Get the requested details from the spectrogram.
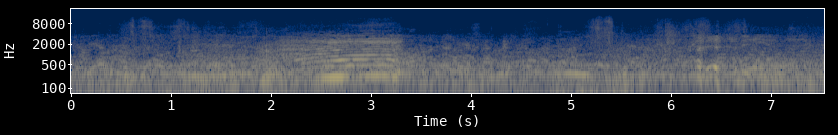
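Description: An Aberdeen Angus cow lets out a single loud, drawn-out moo lasting about a second, over a steady murmur of background chatter and mechanical noise.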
